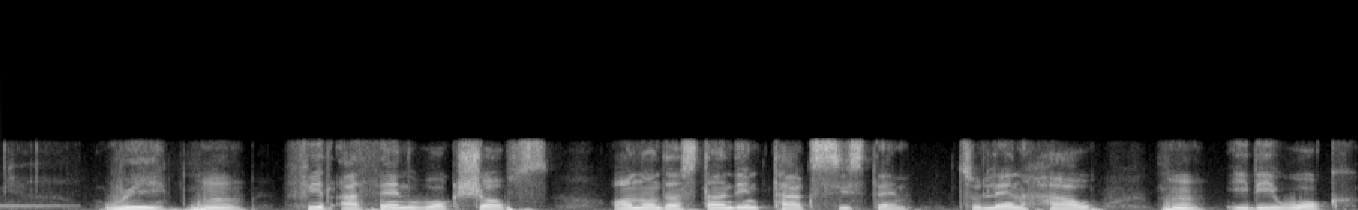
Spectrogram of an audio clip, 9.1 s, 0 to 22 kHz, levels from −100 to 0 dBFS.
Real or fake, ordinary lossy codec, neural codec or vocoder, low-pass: real; none; none; 7.2 kHz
